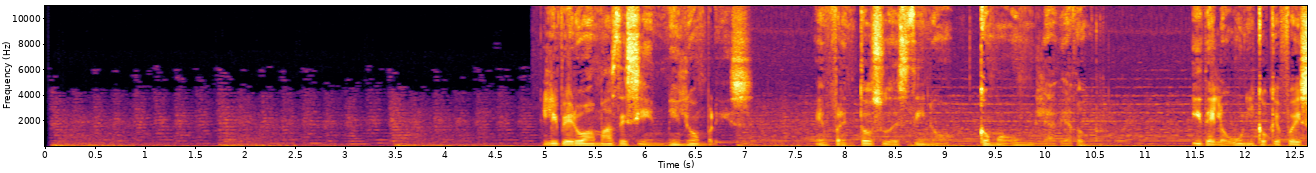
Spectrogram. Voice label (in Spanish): Promocional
